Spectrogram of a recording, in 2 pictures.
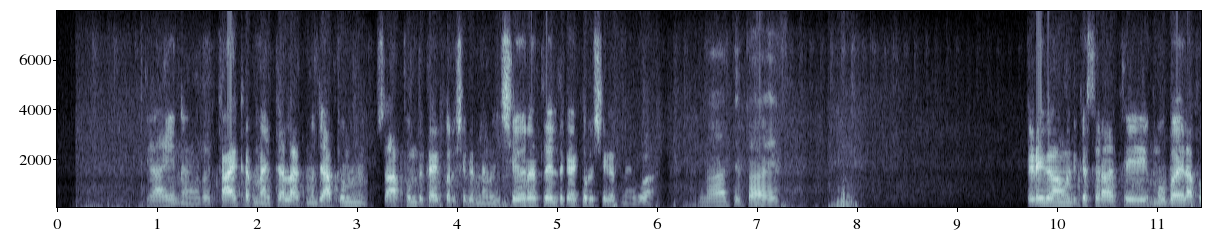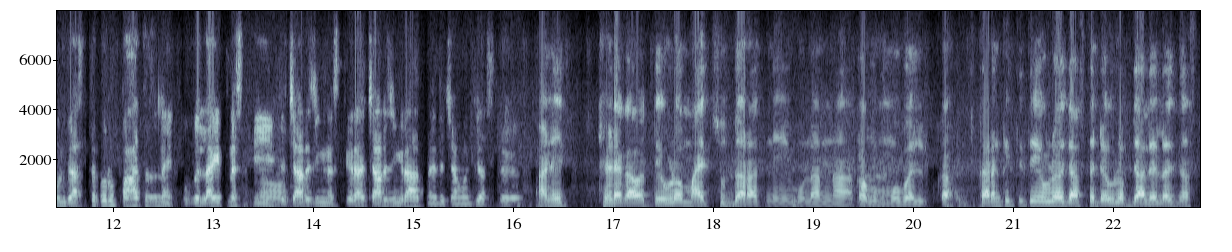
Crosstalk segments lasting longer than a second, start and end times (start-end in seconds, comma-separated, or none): none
